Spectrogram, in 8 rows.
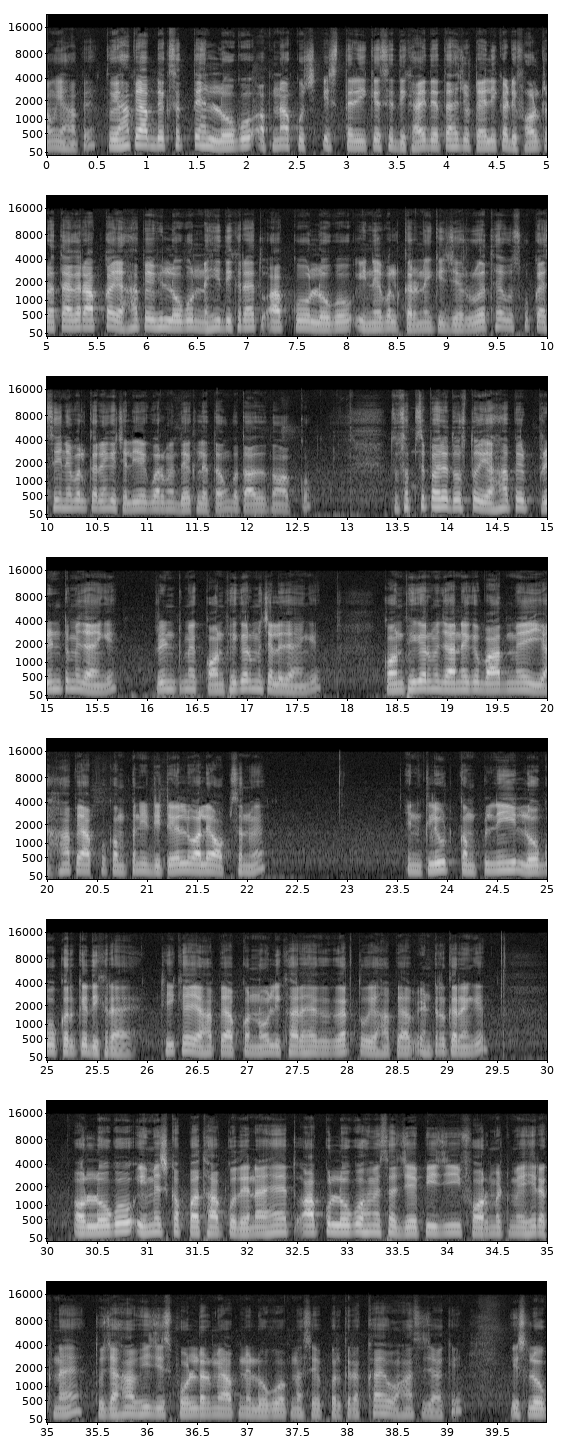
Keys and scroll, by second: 9.3 Escape, 9.7 Escape.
